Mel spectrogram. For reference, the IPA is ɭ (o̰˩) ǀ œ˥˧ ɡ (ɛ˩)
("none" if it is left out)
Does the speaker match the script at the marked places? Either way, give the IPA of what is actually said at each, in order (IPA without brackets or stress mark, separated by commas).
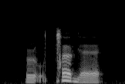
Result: o̰˩, ɛ˩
